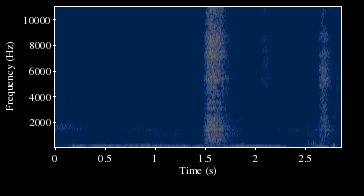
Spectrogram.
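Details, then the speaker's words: Female animal snoring in the background during a talk, likened to an old man's snore: a low, steady buzzing snore broken by a brief, sharp snorting breath. "извиняюсь если отвлекает вас я слышу не знаю тут слышно или нет она храпит как старый дед"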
